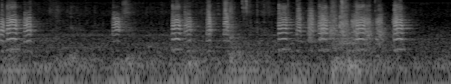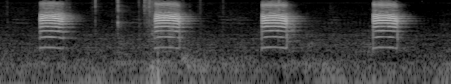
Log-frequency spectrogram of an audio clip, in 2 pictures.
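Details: Indian bulbul: quiet twittering notes first, then four loud, harsh, overtone-rich squawks repeated about once a second in a fairly even rhythm.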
